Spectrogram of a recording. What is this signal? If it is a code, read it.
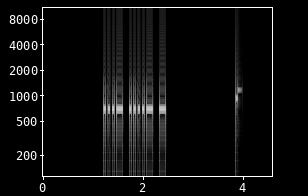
Morse code, heard as a keyed tone, about 28 wpm, 700 Hz. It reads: V4T
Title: Three Challenging Letter-Number Combinations 28wpm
